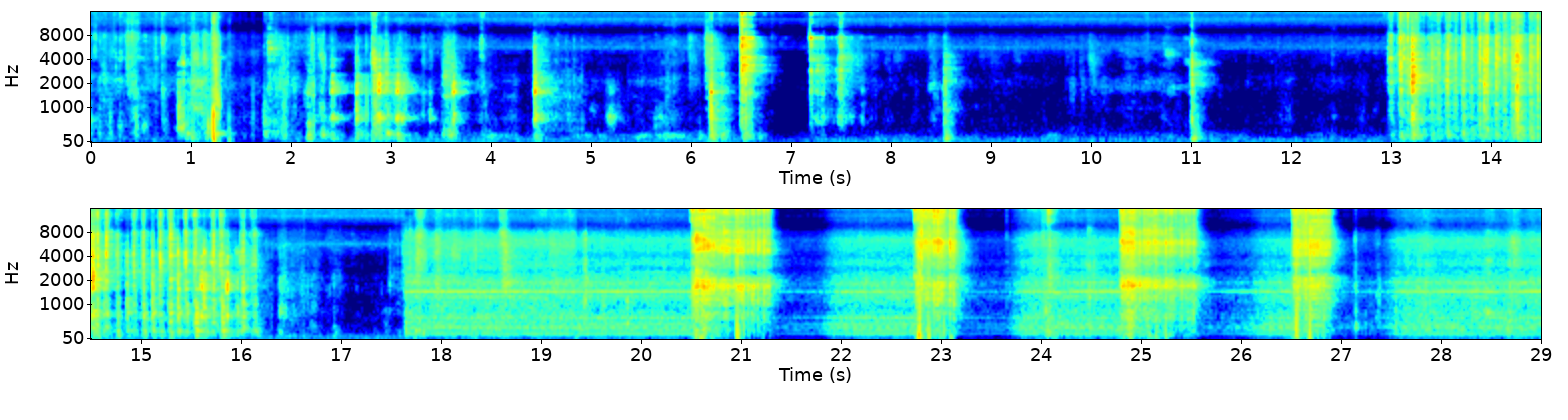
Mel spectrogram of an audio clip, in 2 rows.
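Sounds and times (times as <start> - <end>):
electrical hum: 17.6 - 20.6
welding arc crackle: 20.0 - 21.4, 22.7 - 23.3, 24.8 - 25.7, 26.5 - 27.0.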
